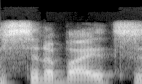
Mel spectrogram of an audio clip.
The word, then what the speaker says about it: Cenobite: I know, and I know it's pronounced Cenobite, but I think cinnamon roll.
